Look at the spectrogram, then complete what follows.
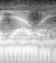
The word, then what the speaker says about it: Yahweh: is used for adonai the best guess so far as the pronunciation of the tetragrammaton is concerned is jehovah or yahweh the problem with these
